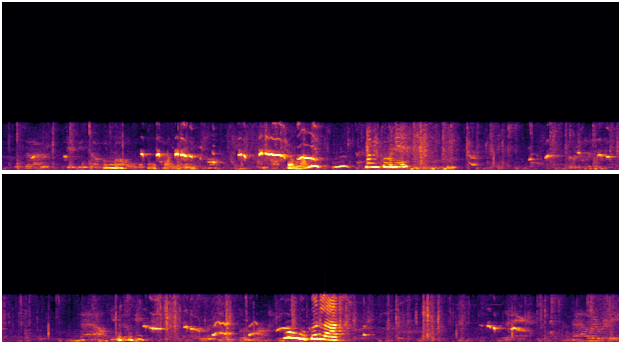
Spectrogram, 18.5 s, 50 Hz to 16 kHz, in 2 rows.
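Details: Lola's litter of 27-day-old puppies playing together indoors: high, thin whimpers and yips, some sliding downward into squeals, come in irregular bursts with pauses between, with people talking throughout.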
